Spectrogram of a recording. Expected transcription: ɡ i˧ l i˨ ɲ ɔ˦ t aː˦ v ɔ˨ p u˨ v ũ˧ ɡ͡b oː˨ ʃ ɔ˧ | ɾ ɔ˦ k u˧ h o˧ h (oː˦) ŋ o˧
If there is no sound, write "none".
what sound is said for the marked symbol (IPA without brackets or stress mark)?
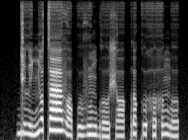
o˦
